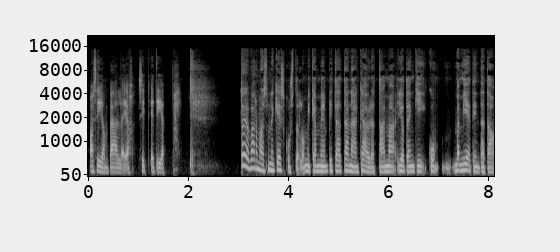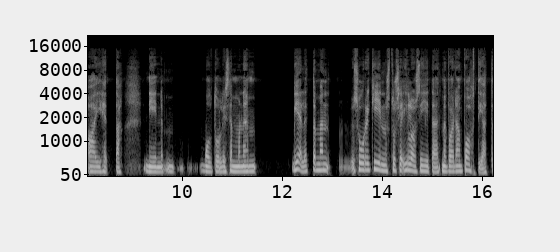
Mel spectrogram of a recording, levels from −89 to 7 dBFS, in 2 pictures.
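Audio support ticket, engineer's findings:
Repeated stalls (stutter), 9.85–11.9 s: 16 jitter buffer underruns with concealment, longest 103 ms, 277 ms filled in total, nothing lost. The spectrogram shows repeated smeared, flat-topped bands.

Call audio freeze, 12.96–13.1 s: a 115 ms hold that decays into about 70 ms of silence, then the audio resumes intact. Likely cause: held-up packets emptied the jitter buffer. The waveform shows a fading plateau, then a flatline.

Jitter buffer slow-down, 14.23–15.08 s: playout at 93% speed while the buffer rebuilds reserve, adding 70 ms. The pitch is unchanged, with drawn-out sounds. The waveform shows identical pitch cycles repeated back to back.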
